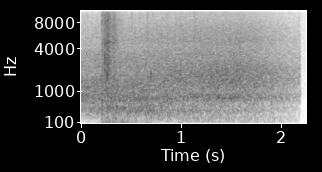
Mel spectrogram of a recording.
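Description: A steady rushing hiss with no pitch to it, with a single low thump about a quarter second in. The hiss eases off slightly near the end and then cuts out.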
